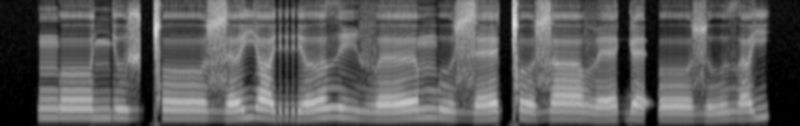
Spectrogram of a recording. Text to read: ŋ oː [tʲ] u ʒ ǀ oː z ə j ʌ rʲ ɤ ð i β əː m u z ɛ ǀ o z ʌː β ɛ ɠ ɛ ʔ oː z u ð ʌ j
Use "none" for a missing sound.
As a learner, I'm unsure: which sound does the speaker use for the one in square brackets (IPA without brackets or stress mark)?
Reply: nʲ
